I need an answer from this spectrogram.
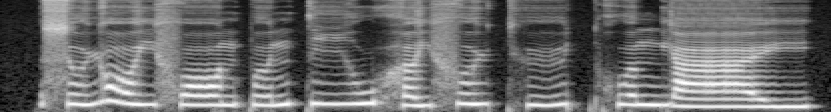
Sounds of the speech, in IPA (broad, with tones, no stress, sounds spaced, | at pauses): s ɵ˨˥ ɥ ɔː˨ j f ɔː˨ n p ɵ˨˥ n t̪ iː˨˧ w h ɐ˧ j f ɵ˧ ɥ t̪ʰ yː˨˥ t̚ kʷʰ ɐ˧ ŋ j aː˨ j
